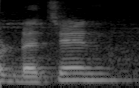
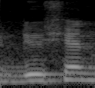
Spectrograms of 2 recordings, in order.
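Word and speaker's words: Duchenne: डीएमडी जिसको अलग अलग प्रोनाउंसिएशन से पुकारा जाता है, कोई इसको डचेन मस्कुलर डिस्ट्रॉफी बोलता है, कोई ड्यूशेन मस्कुलर डिस्ट्रॉफी बोलता है, कोई इसको ड्यूकेन मस्कुलर डिस्ट्रॉफी बोलता है। इस तरह से इसको अलग अलग प्रोनाउंसिएशन इसके किए जाते हैं, बट जनरली जो सबसे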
